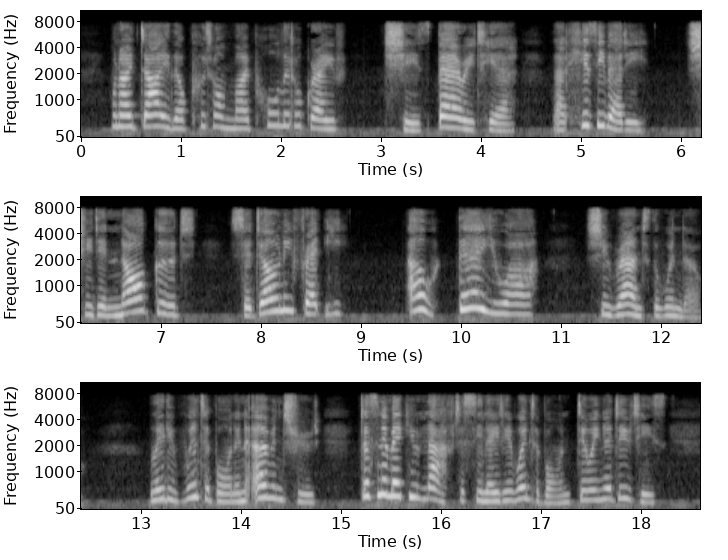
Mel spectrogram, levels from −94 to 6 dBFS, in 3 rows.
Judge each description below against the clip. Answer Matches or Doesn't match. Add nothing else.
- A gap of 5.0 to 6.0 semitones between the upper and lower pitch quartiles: Matches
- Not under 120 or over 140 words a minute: Doesn't match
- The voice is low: Doesn't match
